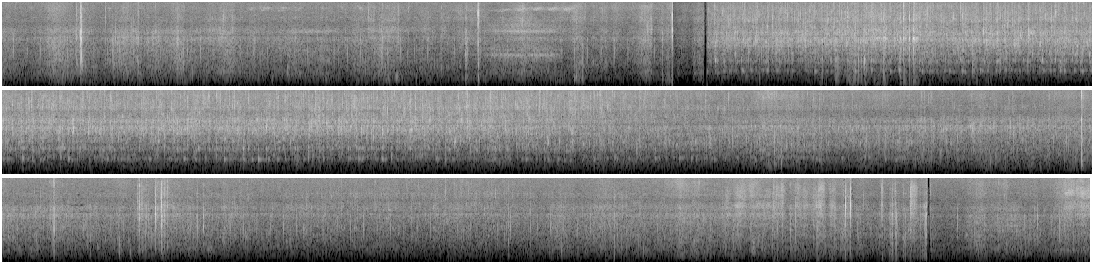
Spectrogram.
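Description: A small woodland stream trickling and running, coming up strongly about seven seconds in and then slowly fading away. A few brief knocks are heard now and then.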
